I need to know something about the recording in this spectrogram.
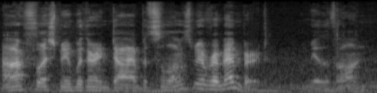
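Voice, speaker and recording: A man's voice: medium pitch, very animated, fairly quick, background noise, close to an everyday voice. Man voicing a solemn old mechanical knight. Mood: solemn, earnest. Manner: formal, archaic, solemn storytelling. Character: courtly old knight reborn in a mechanical body. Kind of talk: fantasy game character dialogue. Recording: music behind the voice. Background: game music.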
